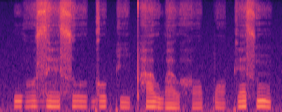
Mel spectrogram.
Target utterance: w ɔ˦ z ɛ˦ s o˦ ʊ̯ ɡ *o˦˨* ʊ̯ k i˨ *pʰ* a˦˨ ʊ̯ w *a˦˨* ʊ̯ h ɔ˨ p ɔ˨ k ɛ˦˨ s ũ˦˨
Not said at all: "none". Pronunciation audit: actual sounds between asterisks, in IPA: o˦˨, pʰ, a˨

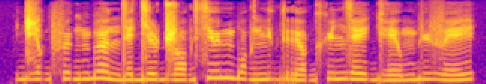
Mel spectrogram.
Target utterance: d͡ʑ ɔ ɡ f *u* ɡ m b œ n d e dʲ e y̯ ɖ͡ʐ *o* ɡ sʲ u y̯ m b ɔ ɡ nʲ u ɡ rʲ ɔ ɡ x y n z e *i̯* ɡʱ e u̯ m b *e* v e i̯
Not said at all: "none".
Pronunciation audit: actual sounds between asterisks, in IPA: ø, ɔ, i̯, y

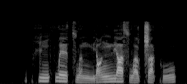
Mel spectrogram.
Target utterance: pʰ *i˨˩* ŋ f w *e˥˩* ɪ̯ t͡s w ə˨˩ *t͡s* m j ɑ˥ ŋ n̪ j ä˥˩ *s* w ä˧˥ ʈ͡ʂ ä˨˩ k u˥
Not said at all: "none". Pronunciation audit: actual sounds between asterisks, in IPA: i˥, e˥˩, n, s

